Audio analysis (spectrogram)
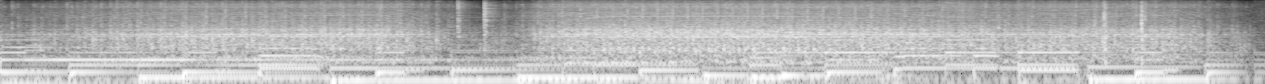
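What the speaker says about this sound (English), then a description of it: "the first thing I'm going to do is just to sew and serge the side seam" A sewing machine and a serger stitch the side seam of a vintage-style dress, their motors running in a steady, continuous whir for the whole stretch, with background music playing underneath.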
